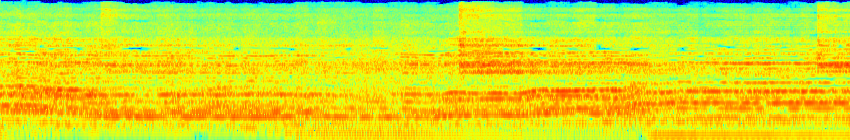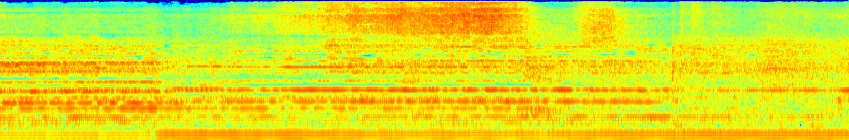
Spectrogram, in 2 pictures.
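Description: Women singing a song together in held, wavering notes over an accompaniment of long bass notes that change every second or two.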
